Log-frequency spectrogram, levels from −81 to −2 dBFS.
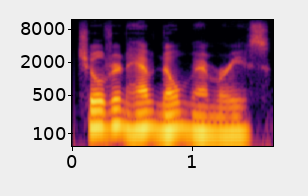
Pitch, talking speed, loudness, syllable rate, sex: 115 Hz, 145 wpm, -15 LUFS, 4.3 syllables/s, male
